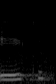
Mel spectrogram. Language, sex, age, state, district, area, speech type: Goan Konkani, female, 18-30, Goa, Quepem, rural, spontaneous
